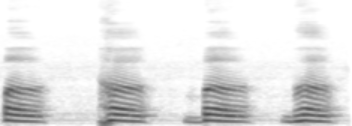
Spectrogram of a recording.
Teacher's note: ओठ हमारे हमारे जो होंठ है वो एक दूसरे को लगते हैं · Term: औष्ठ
